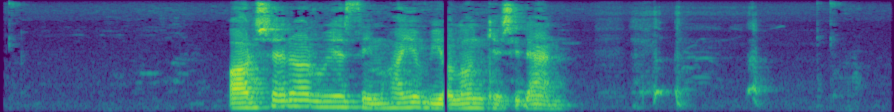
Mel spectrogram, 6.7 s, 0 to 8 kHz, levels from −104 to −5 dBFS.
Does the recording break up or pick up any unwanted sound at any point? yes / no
yes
